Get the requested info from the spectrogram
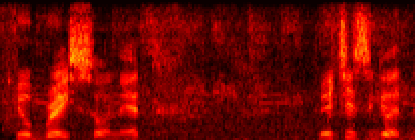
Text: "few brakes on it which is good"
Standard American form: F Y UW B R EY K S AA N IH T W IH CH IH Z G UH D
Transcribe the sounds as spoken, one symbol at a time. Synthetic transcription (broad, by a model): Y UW B R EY S AA N IH T W IH CH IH S G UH D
